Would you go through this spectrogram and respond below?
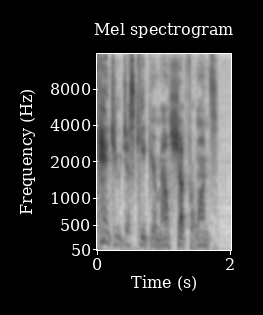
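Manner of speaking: hushed, growling voice. Telling a joke, voice the driver speaking to his wife, retelling a growl. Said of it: "the driver looked over at his wife and growled".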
